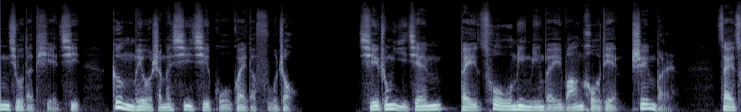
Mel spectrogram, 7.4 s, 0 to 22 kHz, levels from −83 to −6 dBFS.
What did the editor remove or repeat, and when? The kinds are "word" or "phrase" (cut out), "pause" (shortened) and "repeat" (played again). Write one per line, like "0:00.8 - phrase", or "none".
0:06.3 - word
